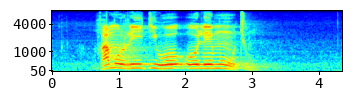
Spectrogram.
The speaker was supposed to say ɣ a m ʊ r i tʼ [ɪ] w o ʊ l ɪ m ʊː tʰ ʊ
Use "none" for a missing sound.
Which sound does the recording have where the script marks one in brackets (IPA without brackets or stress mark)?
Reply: i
